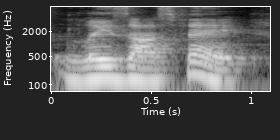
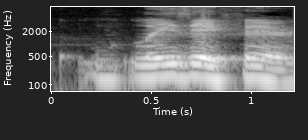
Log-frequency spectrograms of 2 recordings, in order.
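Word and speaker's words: laissez-faire: conservative because it says lesos faye i'm saying it wrong i know i don't take french sorry guys but lays us lays off laissez faire here you go lazy affair and which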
